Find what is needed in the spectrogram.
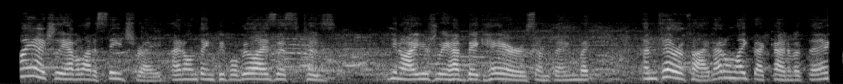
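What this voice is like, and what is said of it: Old-fashioned Beverly Hills woman accent. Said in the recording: “what decade is she from? She 80s? ... Like Judy Garland Minnelli. Like, every older woman in Beverly Hills has this accent.”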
